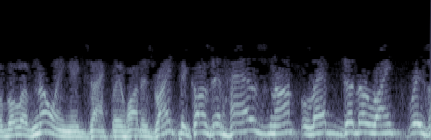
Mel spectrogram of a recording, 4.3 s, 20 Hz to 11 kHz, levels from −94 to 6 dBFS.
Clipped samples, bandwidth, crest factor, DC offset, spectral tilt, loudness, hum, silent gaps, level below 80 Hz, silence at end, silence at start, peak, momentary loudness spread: under 0.1%; 2.5 kHz; 14 dB; under 0.1%; -16.5 dB/octave; -18 LUFS; none; none; -38 dBFS; 0 s; 0 s; -4 dBFS; 5 LU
